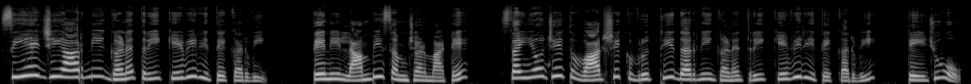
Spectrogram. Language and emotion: Gujarati, neutral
